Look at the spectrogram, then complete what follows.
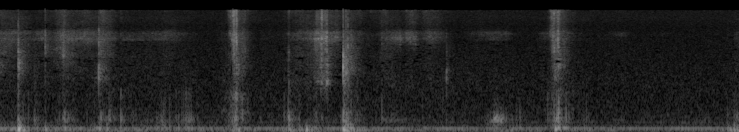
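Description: Faint rustling and a few light taps from hands picking up and squeezing Soft'n Slo Squishies foam monster toys, over a low steady hum.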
